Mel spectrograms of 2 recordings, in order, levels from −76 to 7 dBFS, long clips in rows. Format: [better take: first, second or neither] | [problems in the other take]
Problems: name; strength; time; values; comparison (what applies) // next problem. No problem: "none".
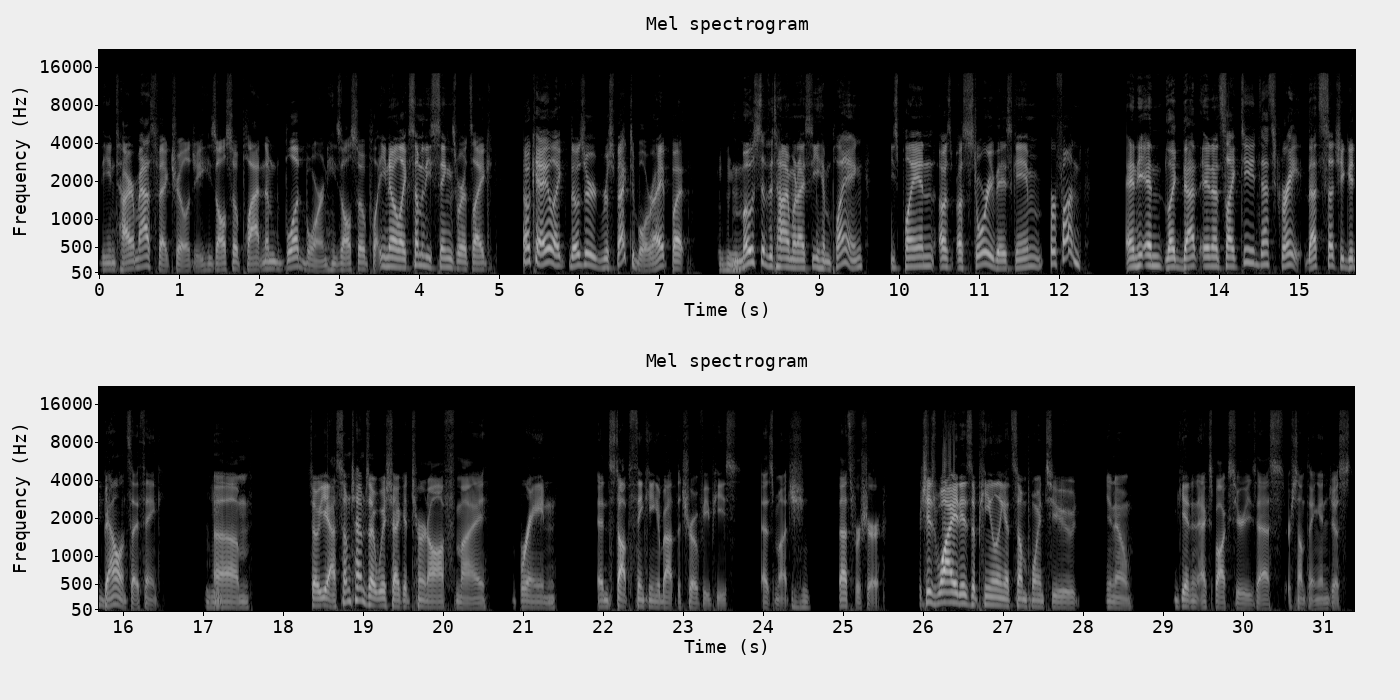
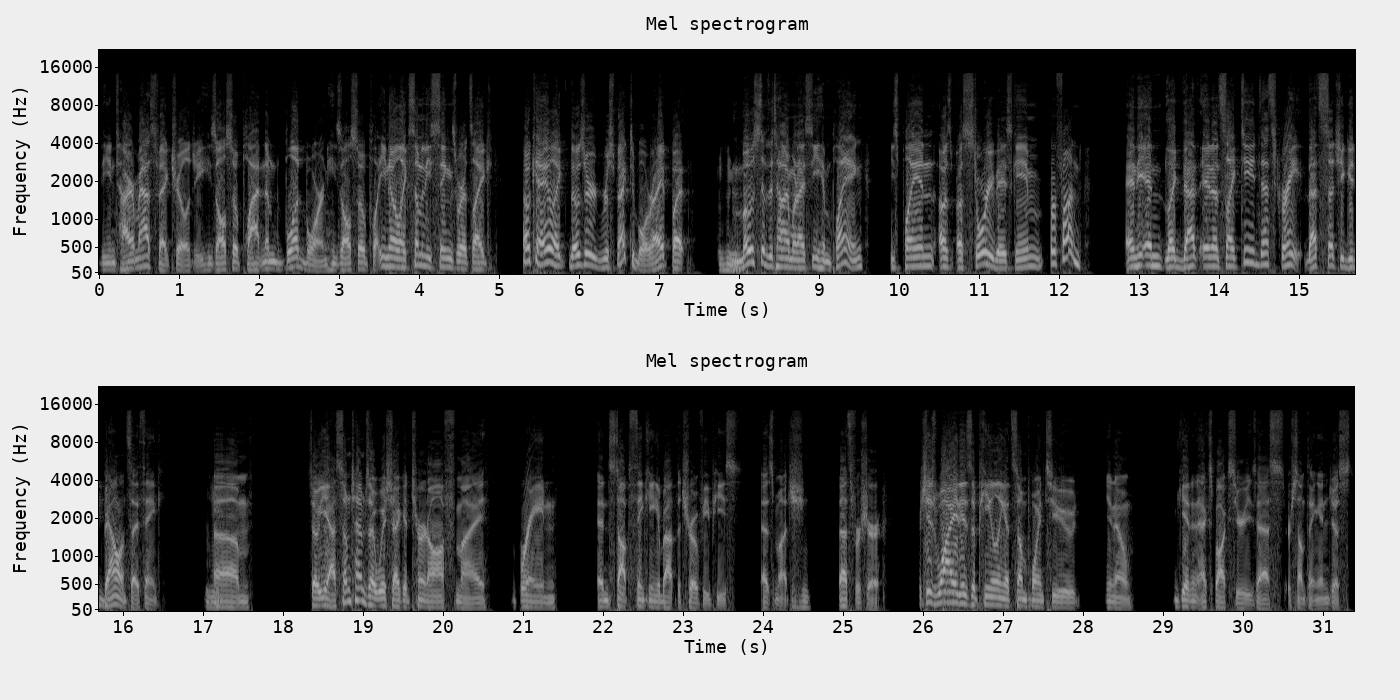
first | distortion; heavy; 7 dB below the speech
